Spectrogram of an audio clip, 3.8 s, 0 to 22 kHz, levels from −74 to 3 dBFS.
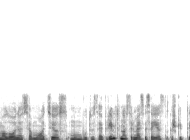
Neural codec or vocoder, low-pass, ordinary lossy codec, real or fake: none; 7.2 kHz; MP3, 48 kbps; real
